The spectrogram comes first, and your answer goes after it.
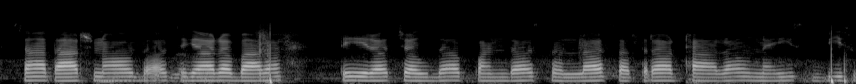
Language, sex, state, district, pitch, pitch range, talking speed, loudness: Bajjika, female, Bihar, Vaishali, 175 Hz, 170-180 Hz, 105 wpm, -25 LUFS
